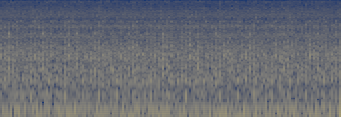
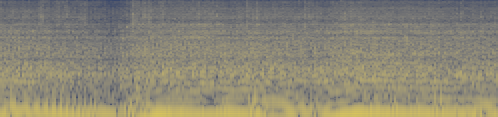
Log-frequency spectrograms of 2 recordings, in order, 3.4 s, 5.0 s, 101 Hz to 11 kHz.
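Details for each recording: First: Toyota Innova Crysta 2.4 diesel, about 7,218 km, after Sundar Carbon Antidote Plus treatment: even quiet diesel clatter at steady idle, no misses or knocks; engine described as smooth with good combustion. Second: Steady idle with a light, uneven knock about four times a second over the low engine drone; mechanic attributes the knocking to a worn cam bearing needing urgent replacement, unconfirmed.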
